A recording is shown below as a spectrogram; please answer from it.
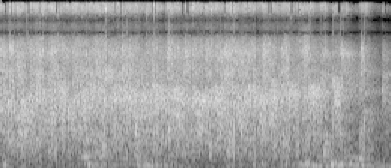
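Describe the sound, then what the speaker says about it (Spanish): Loud, full applause fills a hall as an audience at a roundtable on Mariátegui and literature welcomes a speaker, a thick continuous clatter of many hands that tapers off at the close. "lo recibimos con un fuerte aplauso"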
